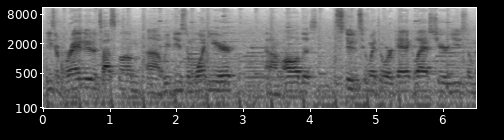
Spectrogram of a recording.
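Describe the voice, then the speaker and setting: A man, a chemistry professor, explaining lab equipment in a relaxed way, with many fillers. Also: fairly low pitch. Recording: distant mic with loud music underneath.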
